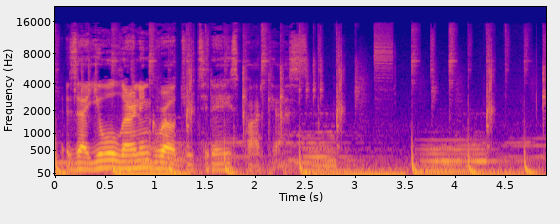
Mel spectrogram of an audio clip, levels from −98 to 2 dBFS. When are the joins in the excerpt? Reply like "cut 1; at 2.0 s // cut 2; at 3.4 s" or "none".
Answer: cut 1; at 2.1 s

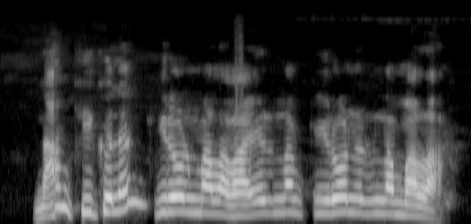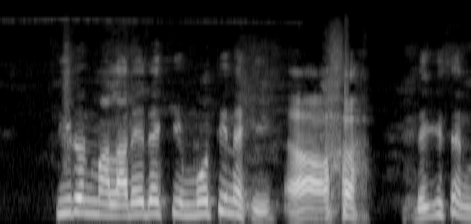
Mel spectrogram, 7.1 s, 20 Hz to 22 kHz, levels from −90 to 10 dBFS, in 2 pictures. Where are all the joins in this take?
none

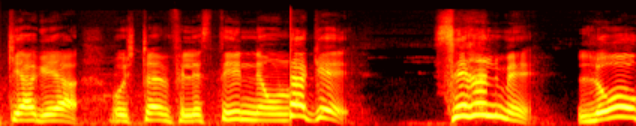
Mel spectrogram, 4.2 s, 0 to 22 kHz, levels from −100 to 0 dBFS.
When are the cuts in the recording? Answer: cut 1; at 1.9 s

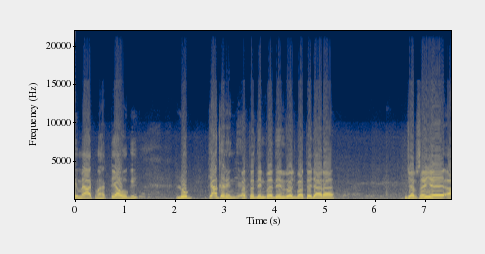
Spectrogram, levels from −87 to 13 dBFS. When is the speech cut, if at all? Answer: cut 1; at 3.3 s

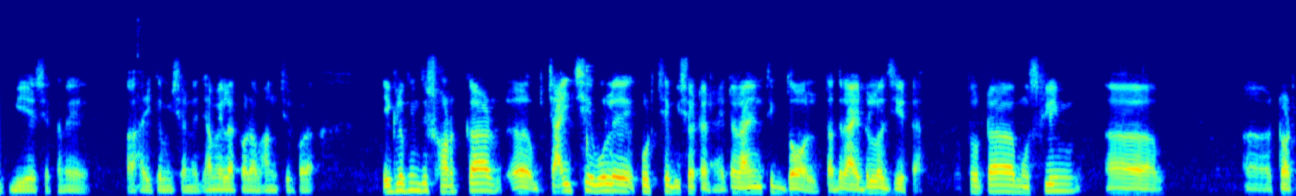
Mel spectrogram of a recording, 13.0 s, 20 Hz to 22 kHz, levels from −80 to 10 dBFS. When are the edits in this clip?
cut 1; at 9.7 s

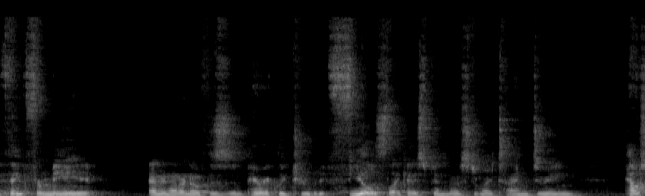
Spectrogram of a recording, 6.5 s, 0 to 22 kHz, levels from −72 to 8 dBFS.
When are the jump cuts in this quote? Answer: none

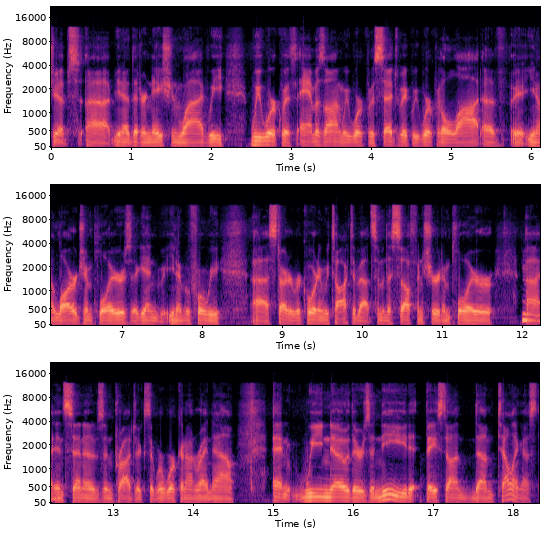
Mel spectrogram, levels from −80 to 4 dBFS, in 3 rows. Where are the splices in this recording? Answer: cut 1; at 15.2 s // cut 2; at 16.8 s

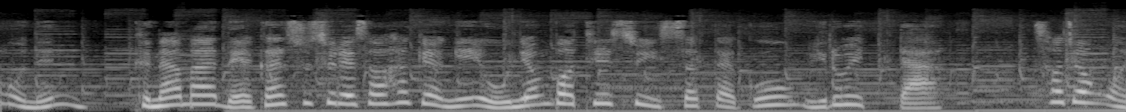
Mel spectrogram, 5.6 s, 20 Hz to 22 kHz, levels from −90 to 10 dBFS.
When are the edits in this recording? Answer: none

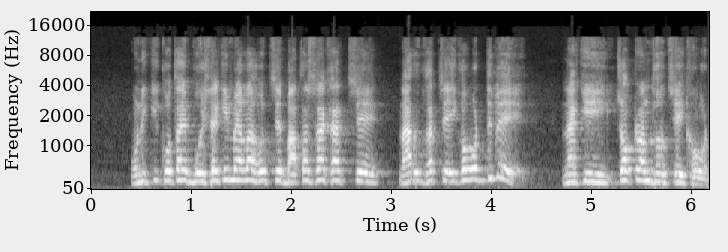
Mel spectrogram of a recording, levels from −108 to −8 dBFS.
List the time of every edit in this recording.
none

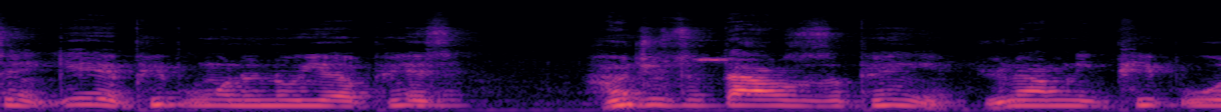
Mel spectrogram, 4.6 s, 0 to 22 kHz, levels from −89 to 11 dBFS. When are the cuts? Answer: cut 1; at 1.5 s

